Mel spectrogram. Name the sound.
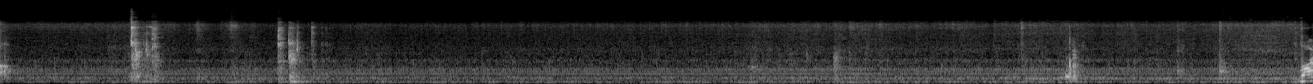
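butter mixture being stirred and sizzling in a pan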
